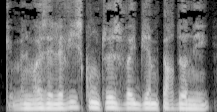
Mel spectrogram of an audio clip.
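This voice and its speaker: A man's voice: lowish voice, fairly even intonation, fairly quick, darkish tone, breathy edge, dry recording, studio quality. A man doing a stiff formal butler. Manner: formal, deferential. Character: stiff, formal male butler, polite and distant.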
